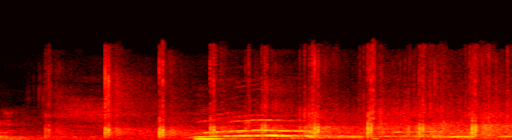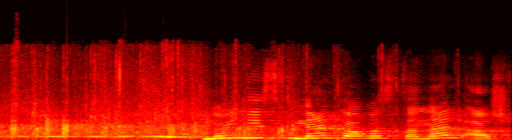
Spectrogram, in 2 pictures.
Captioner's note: applause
